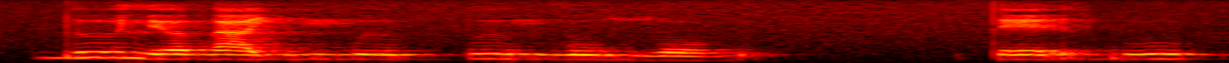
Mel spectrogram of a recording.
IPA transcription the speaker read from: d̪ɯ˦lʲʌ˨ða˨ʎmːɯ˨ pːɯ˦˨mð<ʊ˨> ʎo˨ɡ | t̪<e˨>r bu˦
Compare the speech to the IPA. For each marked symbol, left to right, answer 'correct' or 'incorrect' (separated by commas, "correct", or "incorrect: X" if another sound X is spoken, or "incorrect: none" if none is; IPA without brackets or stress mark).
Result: incorrect: u˨, correct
